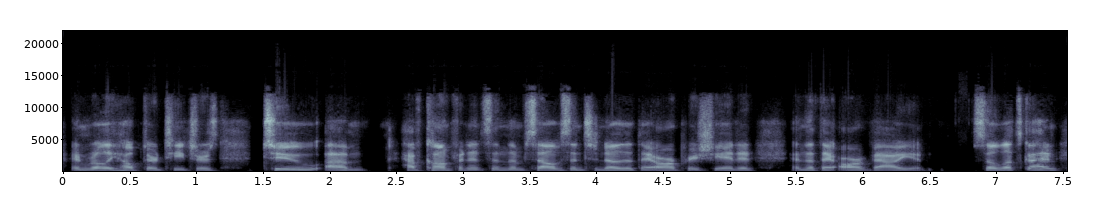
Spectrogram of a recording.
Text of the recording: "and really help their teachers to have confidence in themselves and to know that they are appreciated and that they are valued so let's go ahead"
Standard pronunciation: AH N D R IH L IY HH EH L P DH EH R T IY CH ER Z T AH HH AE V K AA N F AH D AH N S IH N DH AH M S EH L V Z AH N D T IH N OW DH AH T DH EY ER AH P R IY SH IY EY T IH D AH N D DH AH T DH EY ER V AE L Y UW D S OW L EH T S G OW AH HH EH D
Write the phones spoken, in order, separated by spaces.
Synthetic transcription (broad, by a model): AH N R IH L IY HH EH L P DH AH R T IY CH ER Z T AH HH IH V K AA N F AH D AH N S IH N DH AH M S EH L V Z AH N T IH N OW DH AH T DH EY ER AH P R IY SH IY EY T IH D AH N DH AH T DH EY ER V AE L Y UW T S OW L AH T S G OW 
